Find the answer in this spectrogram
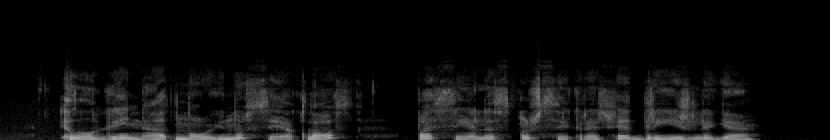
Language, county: Lithuanian, Vilnius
